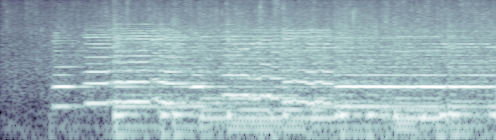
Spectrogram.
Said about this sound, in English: He lit a cigarette and stared at the window. He noticed outside it was raining again.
